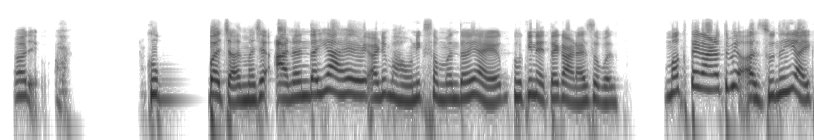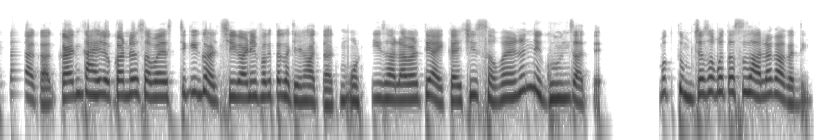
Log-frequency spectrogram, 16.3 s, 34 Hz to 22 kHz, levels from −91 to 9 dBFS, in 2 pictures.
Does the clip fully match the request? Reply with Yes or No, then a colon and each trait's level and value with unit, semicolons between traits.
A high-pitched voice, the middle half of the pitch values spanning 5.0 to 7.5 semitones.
No: very high, 250 Hz; average, 3.7 semitones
